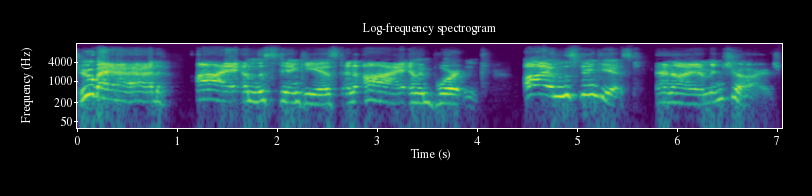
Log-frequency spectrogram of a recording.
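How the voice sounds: Natural reading voice, quiet surroundings behind it.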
